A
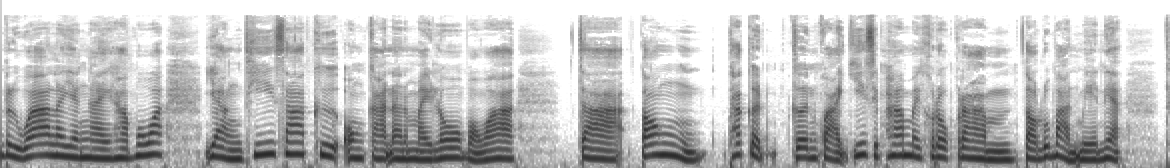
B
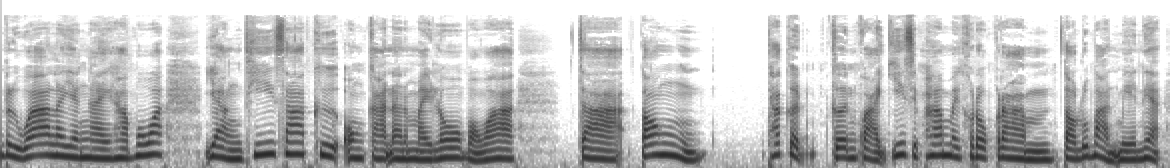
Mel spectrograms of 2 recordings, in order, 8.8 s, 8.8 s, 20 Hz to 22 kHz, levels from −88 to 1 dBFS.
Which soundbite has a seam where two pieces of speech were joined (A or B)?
A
